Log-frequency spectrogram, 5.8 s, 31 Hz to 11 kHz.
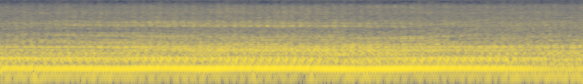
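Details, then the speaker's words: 1983 GMC K2500 Sierra Classic, carbureted, first start in five years after barn storage, little coolant: deep, steady idle burble, even with no knocks or misses; normal idle, carb jets may be gummed. "so she runs she idles might be some carb cleaning in the future if any of those jets got gummed up"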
